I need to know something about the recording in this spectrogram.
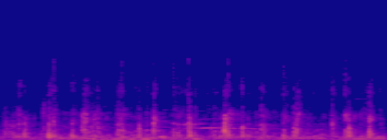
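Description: Scattered, irregular hand claps from a small audience, with murmured voices underneath.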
